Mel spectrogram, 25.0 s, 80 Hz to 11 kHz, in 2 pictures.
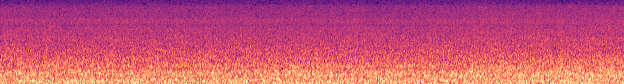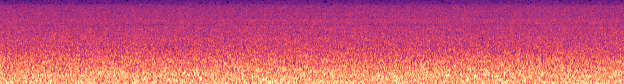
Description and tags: Waterfalls in Italy.
Recorded with Tascam DR - 07X.
Slightly EQed on the High Frequencies to make it sound more cleaner.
